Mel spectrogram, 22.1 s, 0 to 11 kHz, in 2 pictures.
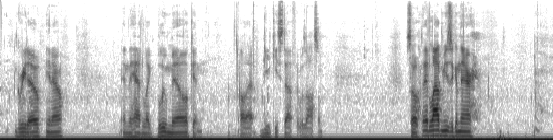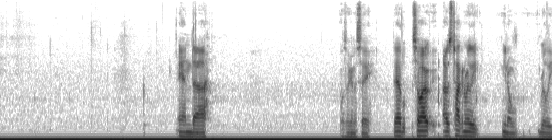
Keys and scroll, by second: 5.1 q.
